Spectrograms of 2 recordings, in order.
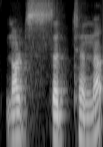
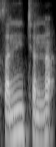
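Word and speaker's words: सञ्छन्न: So this is not Sachanna, Sanchanna. This Nyakara, fifth letter of Chavarga.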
